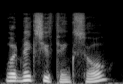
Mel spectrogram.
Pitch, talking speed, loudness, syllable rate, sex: 160 Hz, 240 wpm, -17 LUFS, 5.5 syllables/s, male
